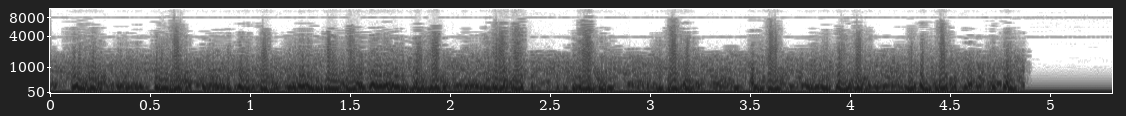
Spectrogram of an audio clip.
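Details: A normal fetal heartbeat on Doppler ultrasound gives rapid, rhythmic whooshing thumps at about 140 a minute.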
